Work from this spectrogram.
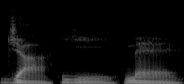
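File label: "jayime", concatenated syllables; Affixing experiment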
